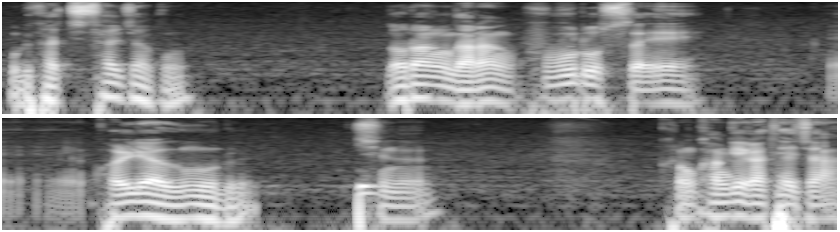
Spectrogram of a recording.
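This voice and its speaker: A man with a dark, mellow tone and lively intonation, in audible room echo. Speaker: university lecturer. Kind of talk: online lecture. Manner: casual, conversational.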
